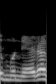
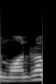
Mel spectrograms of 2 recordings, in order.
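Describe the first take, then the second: First: मोनेरा said as mo-NE-ra; variant pronunciation. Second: मोनरा said as MON-ra; variant pronunciation. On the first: Teacher showing students the other variant, मोनेरा as mo-NE-ra. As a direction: say मोनेरा in three syllables with a clear "ne". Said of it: "बहुत से लोग इसे मोनेरा भी बोलते". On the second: Teacher showing students one common variant, मोनरा as MON-ra. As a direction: say मोनरा with stressed "mon" and no "ay" vowel. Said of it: "बहुत से लोग इसे मोनरा बोलते हैं". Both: Shown as a demonstration.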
